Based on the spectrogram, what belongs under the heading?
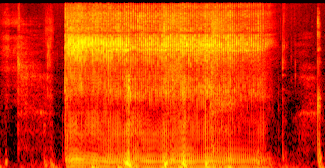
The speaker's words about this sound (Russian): Ой, простите. И... А за что я извиняюсь? Это наш подкаст. Могу хоть пердеть в микрофон.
